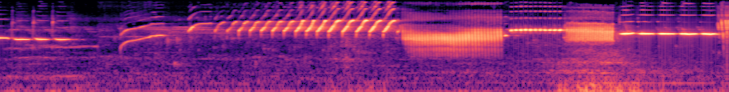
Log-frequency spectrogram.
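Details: Canary singing hard: a repeated level whistle, then upward-sweeping notes that speed into a rapid rising trill, a broad buzzing tour, a high thin whistle, and loud pulsed whistles to close.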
